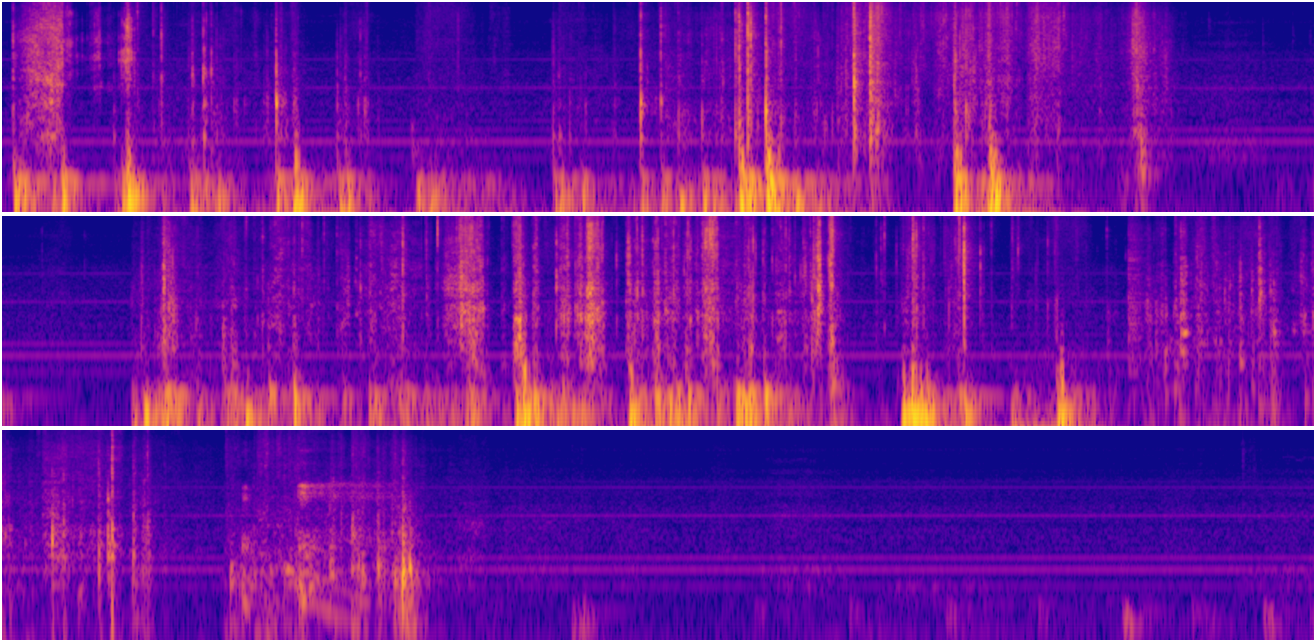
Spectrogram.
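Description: Plastic wrap torn and crinkled and cardboard handled as a trading-card hobby box is unwrapped and opened, with foil packs pulled out and set down in stacks with light knocks on the table. The rustling pauses briefly near the middle and stops a few seconds before the end, leaving a low steady hum.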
